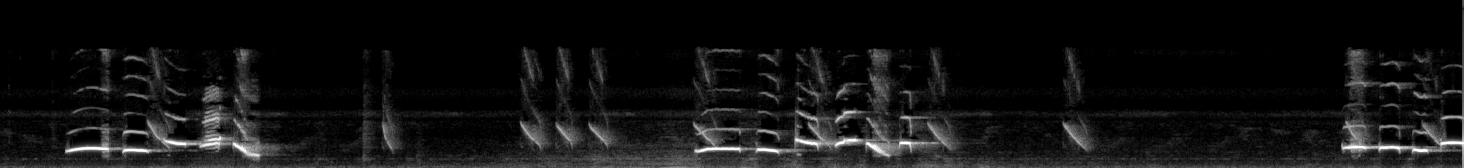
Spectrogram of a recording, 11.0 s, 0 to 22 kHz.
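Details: Oriental magpie-robins, wild and domestic, answer each other in lively gacor singing. Bursts of loud whistled phrases with shifting pitch, sharp chips and rapid twitters come at about 0.5, 5 and 10 seconds, with faint descending sweeps between them.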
